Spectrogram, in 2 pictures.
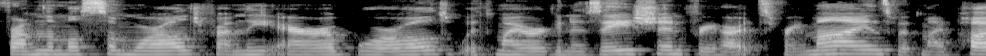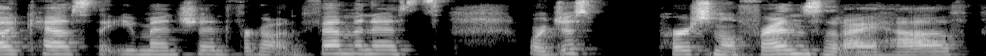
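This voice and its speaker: A Canadian woman in her forties, a guest speaking in a casual interview, talking haltingly with many fillers and restarts. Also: medium pitch, fairly even intonation. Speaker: podcast guest.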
